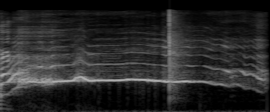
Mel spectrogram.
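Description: A woman's high-pitched squealing laugh, held on one note for nearly two seconds and dropping in pitch as it fades near the end. There is a single sharp click about halfway through.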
